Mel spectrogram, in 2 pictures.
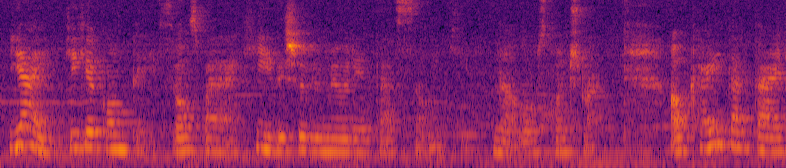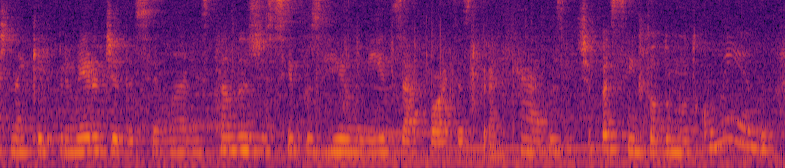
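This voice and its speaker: A woman reading scripture aloud at home and breaking off into expressive, exclamatory asides to her listeners. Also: medium pitch, fast, noisy background. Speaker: Bible study leader. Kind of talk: devotional Bible reading with commentary. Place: home at night. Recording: roomy, distant mic, faint ambience.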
